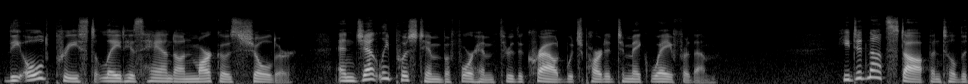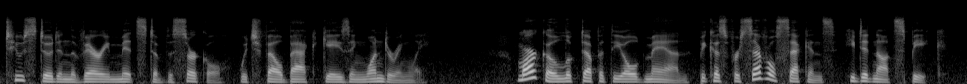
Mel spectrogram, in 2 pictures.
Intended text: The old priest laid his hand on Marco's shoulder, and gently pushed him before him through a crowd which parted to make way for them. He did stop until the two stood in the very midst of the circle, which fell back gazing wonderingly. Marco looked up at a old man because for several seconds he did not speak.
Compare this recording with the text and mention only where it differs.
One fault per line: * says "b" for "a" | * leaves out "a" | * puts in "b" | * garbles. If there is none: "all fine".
* says "the" for "a"
* puts in "not"
* says "the" for "a"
